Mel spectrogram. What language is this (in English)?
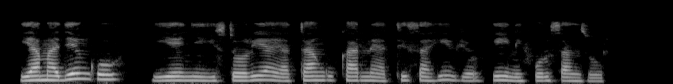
Swahili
